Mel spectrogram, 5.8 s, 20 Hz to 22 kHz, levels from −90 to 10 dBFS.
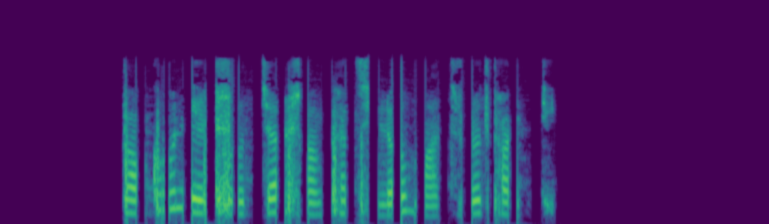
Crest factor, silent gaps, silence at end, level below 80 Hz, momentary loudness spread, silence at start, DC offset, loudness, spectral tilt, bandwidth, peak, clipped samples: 20 dB; 1.92-1.97 s, 2.45-2.49 s; 1.6 s; -54 dBFS; 8 LU; 0.95 s; under 0.1%; -19 LUFS; -3.5 dB/octave; 7.8 kHz; -2 dBFS; under 0.1%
